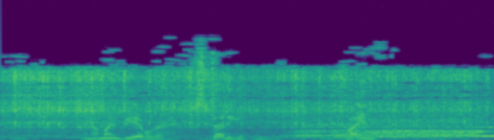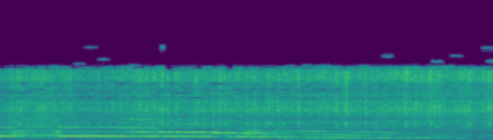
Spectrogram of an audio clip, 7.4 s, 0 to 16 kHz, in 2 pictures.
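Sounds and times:
speech: 0:00.6 - 0:03.2
unknown creature howling and wailing: 0:02.1 - 0:07.3.

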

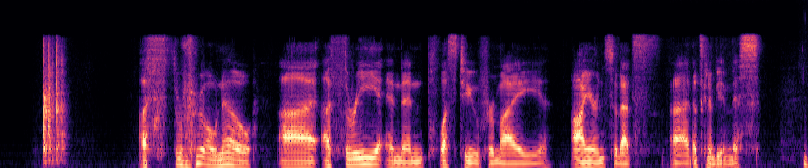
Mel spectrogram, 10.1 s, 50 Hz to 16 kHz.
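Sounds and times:
challenge dice rolling on a table during a game: 0:00.5 - 0:01.0
speech: 0:01.8 - 0:10.0.

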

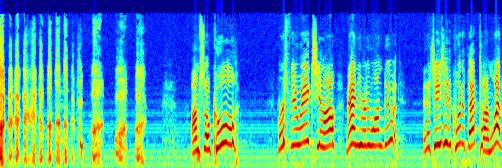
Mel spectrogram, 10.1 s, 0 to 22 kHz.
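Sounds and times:
person faking the coughing and choking of a new smoker: 0:00.0 - 0:03.0
speech: 0:03.9 - 0:04.8, 0:05.6 - 0:10.0.

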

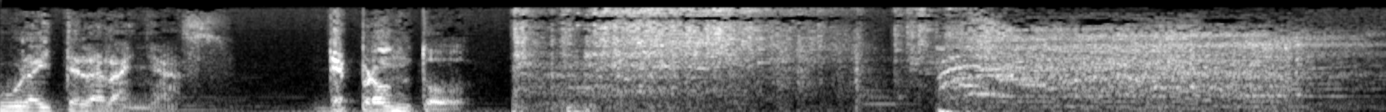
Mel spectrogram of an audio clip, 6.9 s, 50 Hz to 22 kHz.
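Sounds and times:
speech: 0:00.0 - 0:02.9
tinkling glass shards scattering and settling: 0:02.6 - 0:04.7
mirror crashing down and shattering: 0:02.6 - 0:05.5.

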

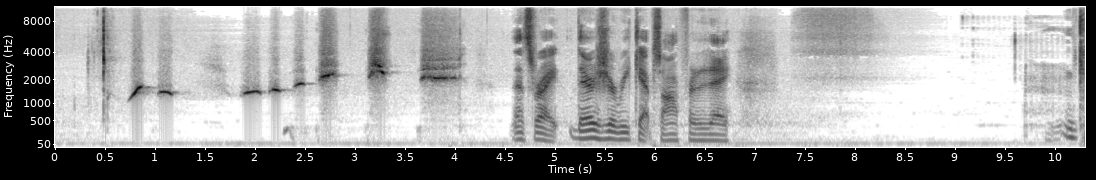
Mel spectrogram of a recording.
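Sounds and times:
group of girls whistling a short bouncy melody: 0:00.7 - 0:01.3, 0:01.9 - 0:04.1
speech: 0:04.6 - 0:07.1.

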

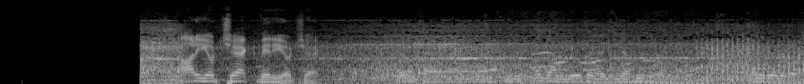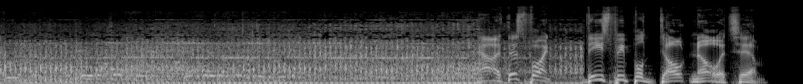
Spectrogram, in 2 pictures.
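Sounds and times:
helicopter landing at a funeral in Belgium: 0:01.4 - 0:14.0
speech: 0:01.9 - 0:03.3, 0:04.0 - 0:04.3, 0:13.1 - 0:15.7.

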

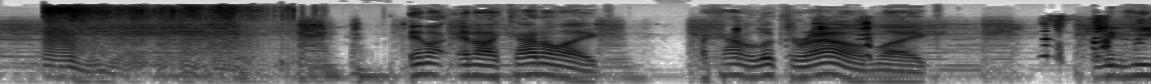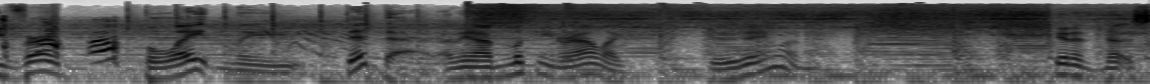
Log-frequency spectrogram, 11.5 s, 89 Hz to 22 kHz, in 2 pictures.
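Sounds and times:
voice imitating a fart with a buzzy lip raspberry: 0:00.2 - 0:01.6, 0:05.2 - 0:06.4
speech: 0:00.4 - 0:00.9, 0:02.0 - 0:04.8, 0:05.5 - 0:10.0, 0:11.0 - 0:11.4
laughter: 0:03.5 - 0:07.5.

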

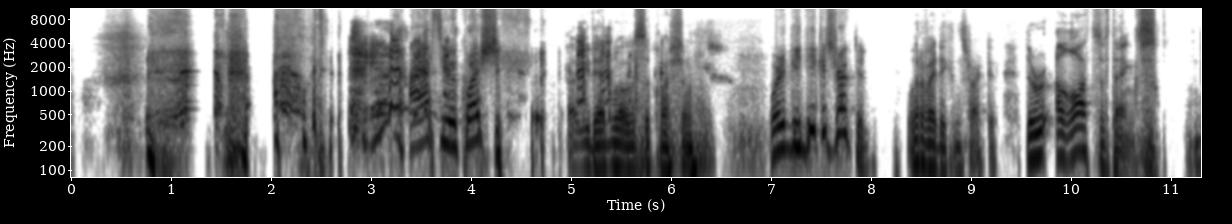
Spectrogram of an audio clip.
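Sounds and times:
speech: 0:00.3 - 0:01.1, 0:03.4 - 0:04.4, 0:05.0 - 0:11.2
harsh coughs: 0:00.8 - 0:03.2
laughter: 0:00.8 - 0:07.8.

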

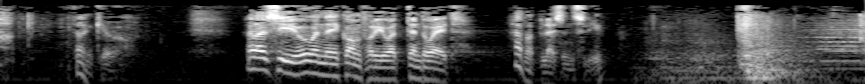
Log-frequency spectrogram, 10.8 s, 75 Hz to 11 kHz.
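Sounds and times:
speech: 0:00.9 - 0:01.7, 0:02.4 - 0:08.3
heavy steel cell door slamming shut with metallic reverberation: 0:07.9 - 0:10.7.

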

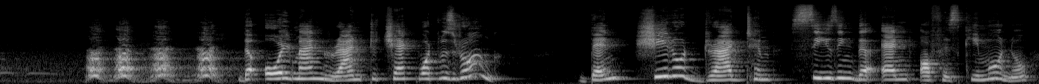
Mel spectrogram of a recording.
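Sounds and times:
dog barking in a field behind a house: 0:00.0 - 0:02.4
speech: 0:02.4 - 0:05.1, 0:05.8 - 0:10.3.

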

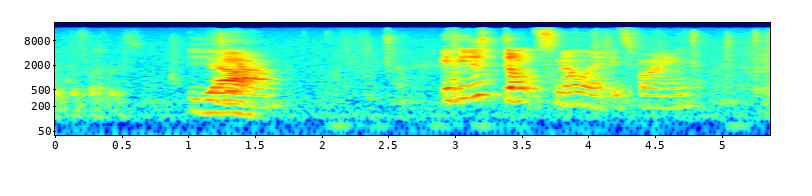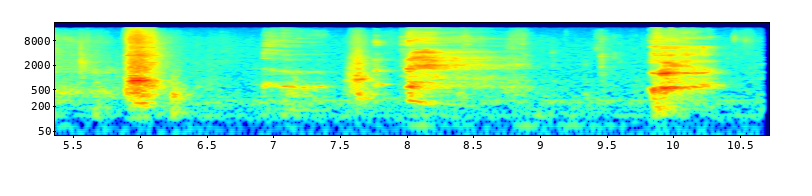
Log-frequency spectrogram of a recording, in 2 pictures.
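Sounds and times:
speech: 0:01.0 - 0:01.8, 0:03.0 - 0:05.5
person burping after drinking sparkling water: 0:07.0 - 0:08.2, 0:09.8 - 0:10.5.

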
